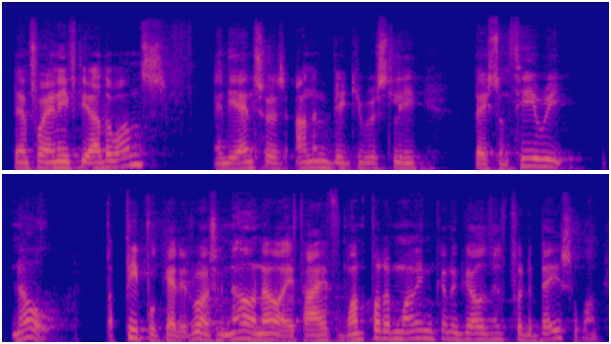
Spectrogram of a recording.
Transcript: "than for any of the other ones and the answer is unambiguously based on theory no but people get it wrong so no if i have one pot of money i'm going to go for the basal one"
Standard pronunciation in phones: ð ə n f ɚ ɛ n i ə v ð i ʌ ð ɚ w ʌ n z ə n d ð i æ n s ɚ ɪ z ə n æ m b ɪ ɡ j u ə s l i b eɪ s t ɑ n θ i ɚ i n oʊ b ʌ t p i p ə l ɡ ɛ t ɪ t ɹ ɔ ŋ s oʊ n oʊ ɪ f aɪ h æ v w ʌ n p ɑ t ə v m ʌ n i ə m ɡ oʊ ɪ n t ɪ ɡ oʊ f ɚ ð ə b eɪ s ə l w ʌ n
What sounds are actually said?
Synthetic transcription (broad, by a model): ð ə n f ɚ ɛ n i ə v ð i ʌ ð ɚ w ʌ n z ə n ð i æ n s ɚ ɪ z ə n æ m b ɪ ɡ j u ə s l i b eɪ s t n θ i ɚ i n oʊ b ʌ t p i p l ɡ ɛ t ɪ t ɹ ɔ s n oʊ n oʊ ɪ f aɪ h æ v w ʌ n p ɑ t ə v m ʌ n i ə m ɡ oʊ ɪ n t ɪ ɡ oʊ f ɚ ð ə b eɪ s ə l w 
